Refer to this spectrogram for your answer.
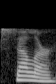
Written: cellar

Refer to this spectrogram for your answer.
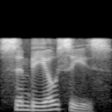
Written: symbioses

